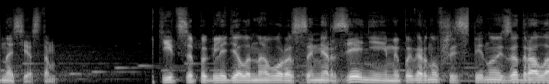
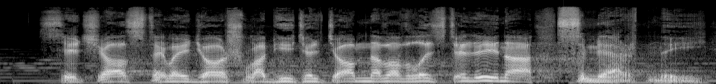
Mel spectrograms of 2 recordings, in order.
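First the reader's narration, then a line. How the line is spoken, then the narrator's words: Strained growl. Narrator (Russian): прорычал демон с натугой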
